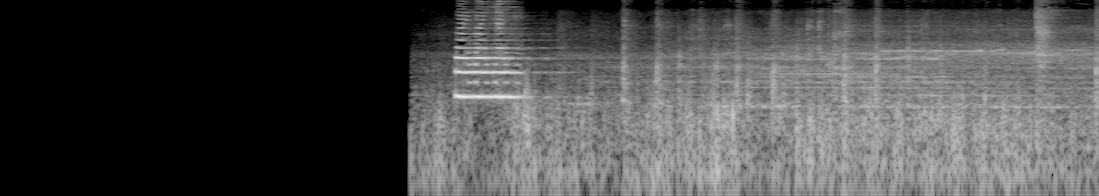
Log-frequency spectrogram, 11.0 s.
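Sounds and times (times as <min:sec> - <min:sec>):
locomotive horn blast: 0:04.5 - 0:05.7
train wheels clacking: 0:05.0 - 0:10.9.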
